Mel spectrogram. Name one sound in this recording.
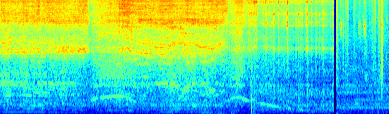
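An angle grinder whines against steel.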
